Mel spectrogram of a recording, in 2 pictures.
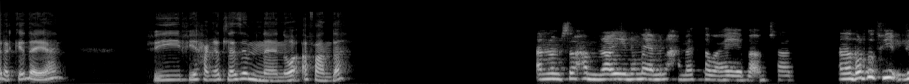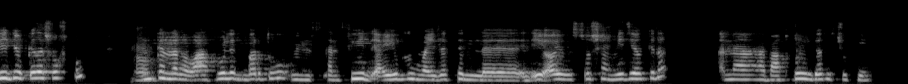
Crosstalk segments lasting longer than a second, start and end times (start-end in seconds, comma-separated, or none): none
